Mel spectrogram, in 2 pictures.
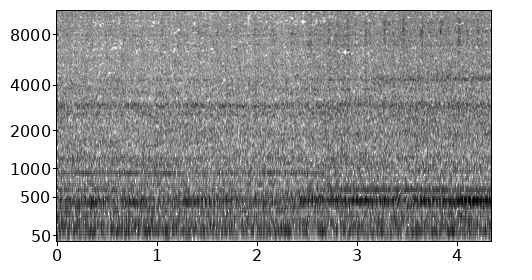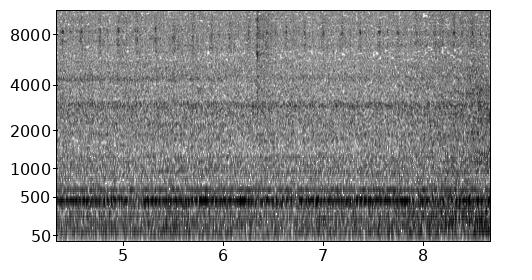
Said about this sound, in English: As well as that, there's a lot of the brass in the wheels that are badly tarnished, so we have to polish it up. So he's turning the wheel on the lathe and burnishing it with a tungsten burnisher. So he's polishing up the wheel.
